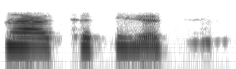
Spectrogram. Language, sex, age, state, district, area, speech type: Bengali, female, 45-60, West Bengal, Uttar Dinajpur, urban, conversation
